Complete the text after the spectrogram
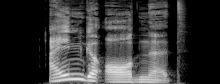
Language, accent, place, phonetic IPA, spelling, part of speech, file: German, Germany, Berlin, [ˈaɪ̯nɡəˌʔɔʁdnət], eingeordnet, verb, De-eingeordnet.ogg
- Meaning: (verb) past participle of einordnen; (adjective) classified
